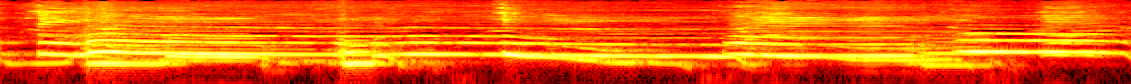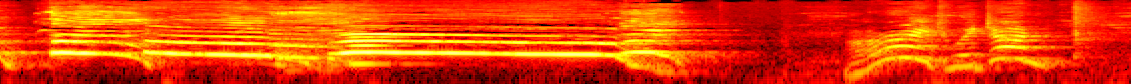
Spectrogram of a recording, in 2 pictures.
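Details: Otterhounds, three dogs, howling as a chorus for a howling contest; loud wavering howls repeated in long phrases that fall at their ends, then a short pause and a few shorter yelping howls.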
